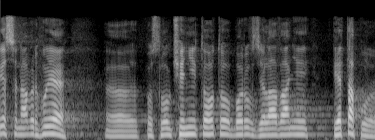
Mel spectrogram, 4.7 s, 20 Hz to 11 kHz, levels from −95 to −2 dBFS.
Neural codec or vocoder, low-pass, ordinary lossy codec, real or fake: none; 7.2 kHz; AAC, 48 kbps; real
